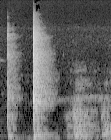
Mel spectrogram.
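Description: Handling noise: a few close knocks and taps, the loudest a sharp knock about two-thirds of a second in that dies away quickly, followed by softer rustling and bumping.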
